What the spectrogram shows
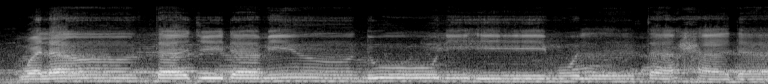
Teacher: Tahada tu kena bagi effort sikit, keluarkan bunyi ha pedas.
